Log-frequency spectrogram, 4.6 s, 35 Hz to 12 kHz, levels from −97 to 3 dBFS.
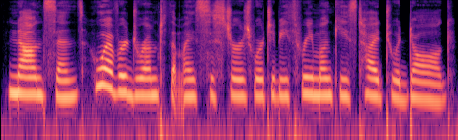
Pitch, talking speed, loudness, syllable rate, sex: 225 Hz, 210 wpm, -17 LUFS, 5.1 syllables/s, female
